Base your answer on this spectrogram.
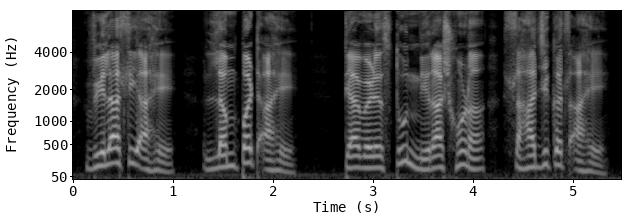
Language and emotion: Marathi, neutral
